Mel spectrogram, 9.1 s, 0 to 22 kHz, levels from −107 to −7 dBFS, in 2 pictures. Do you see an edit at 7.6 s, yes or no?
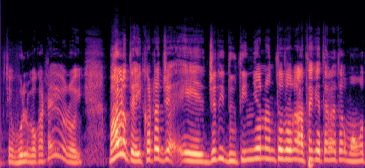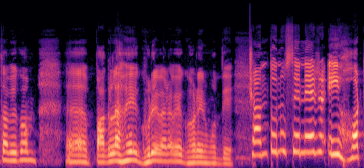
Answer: yes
